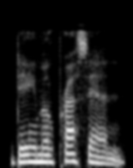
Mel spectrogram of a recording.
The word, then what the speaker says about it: desmopressin: baisemeaux pressin nasal pronounced as damu press an important warning these ma press and nasal may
